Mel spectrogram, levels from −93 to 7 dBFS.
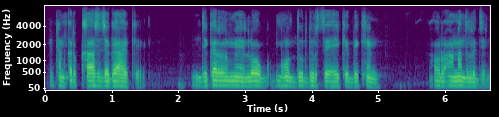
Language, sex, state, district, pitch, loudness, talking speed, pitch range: Chhattisgarhi, male, Chhattisgarh, Jashpur, 115 Hz, -22 LUFS, 180 wpm, 110-115 Hz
